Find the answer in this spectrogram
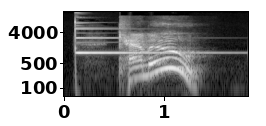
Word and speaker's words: Camus: It's got to be Albert Camus. Camus Oh. is Soft it's a soft T. Rhymes with Shamu.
